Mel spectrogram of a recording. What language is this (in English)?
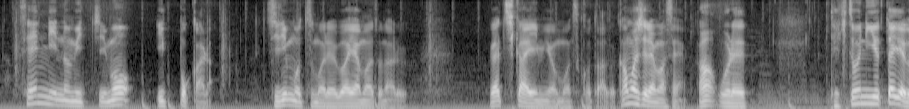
Japanese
